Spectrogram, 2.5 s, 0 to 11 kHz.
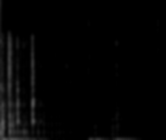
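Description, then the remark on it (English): A D20 die is rolled in a D&D game to decide who starts. It clatters and rattles against a hard surface in a quick burst of sharp clicks, followed by a few softer knocks and a low tumbling rumble before settling. “I'm desperately digging in my giant bag for a D20.”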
